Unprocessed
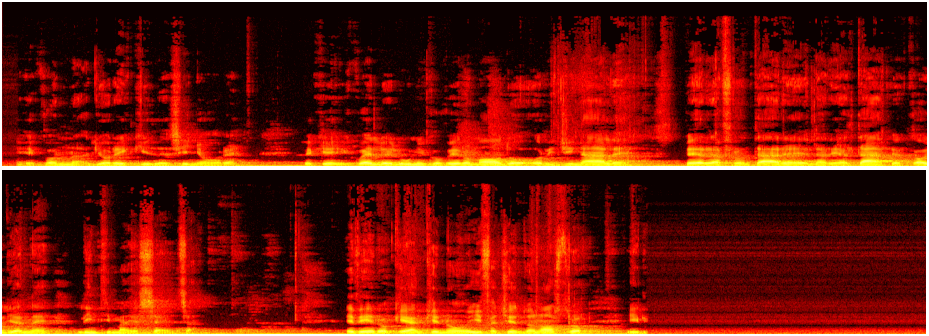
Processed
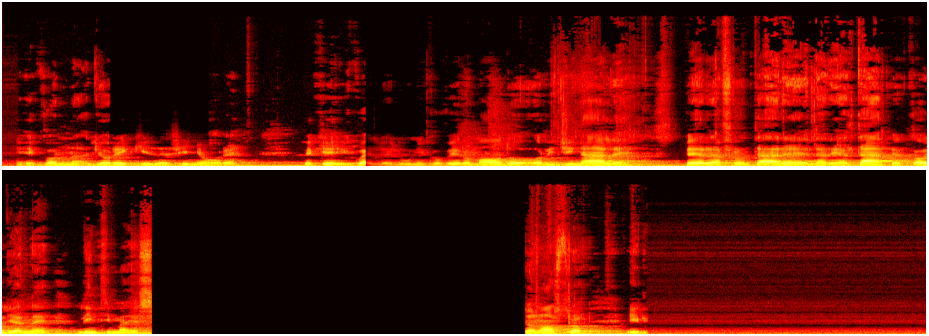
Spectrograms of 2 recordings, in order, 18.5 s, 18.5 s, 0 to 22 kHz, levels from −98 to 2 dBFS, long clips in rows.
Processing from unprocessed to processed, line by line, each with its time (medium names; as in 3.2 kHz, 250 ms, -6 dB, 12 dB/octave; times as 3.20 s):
1.06–2.06 s: low-pass 3.5 kHz -> 1.9 kHz 24 dB/octave
3.63–5.29 s: fade in
7.62–8.77 s: treble shelf 6.7 kHz +10.5 dB
10.74–14.48 s: mute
